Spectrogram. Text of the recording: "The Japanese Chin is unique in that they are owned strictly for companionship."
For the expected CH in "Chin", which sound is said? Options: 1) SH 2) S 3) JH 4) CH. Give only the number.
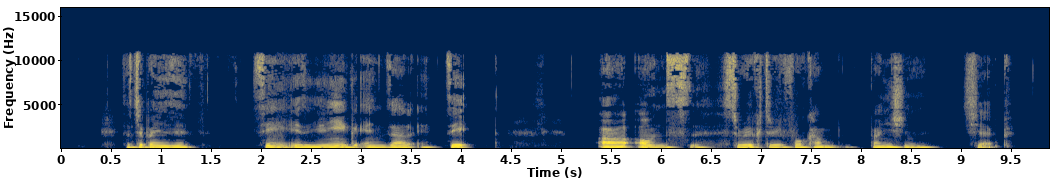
2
